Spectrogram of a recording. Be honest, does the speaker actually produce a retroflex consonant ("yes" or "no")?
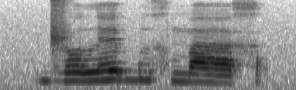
yes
